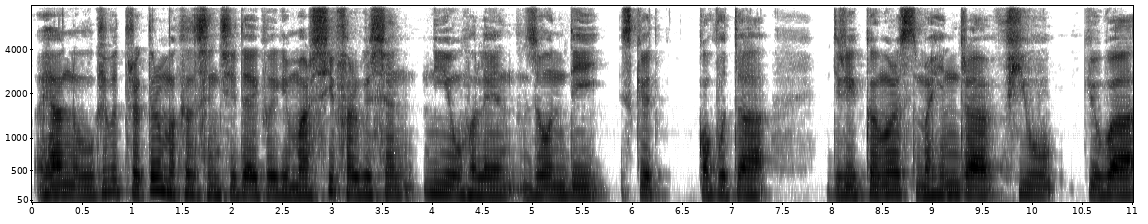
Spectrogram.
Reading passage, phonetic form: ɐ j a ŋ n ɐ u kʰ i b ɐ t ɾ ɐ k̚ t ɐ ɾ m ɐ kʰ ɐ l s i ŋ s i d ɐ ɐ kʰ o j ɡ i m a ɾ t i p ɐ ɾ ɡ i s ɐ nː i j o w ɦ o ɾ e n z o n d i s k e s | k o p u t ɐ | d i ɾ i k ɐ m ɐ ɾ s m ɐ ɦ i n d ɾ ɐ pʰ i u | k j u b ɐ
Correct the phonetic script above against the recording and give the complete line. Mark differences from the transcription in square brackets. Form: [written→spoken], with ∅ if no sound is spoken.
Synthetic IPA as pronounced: ɐ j a ŋ n ɐ u kʰ i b ɐ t ɾ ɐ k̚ t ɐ ɾ m ɐ kʰ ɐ l s i ŋ s i d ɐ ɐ kʰ o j ɡ i m a ɾ [t→s] i [p→pʰ] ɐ ɾ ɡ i s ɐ nː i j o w ɦ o [ɾ→l] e n z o n d i s k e [s→t] | k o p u t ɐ | d i ɾ i k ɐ m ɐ ɾ s m ɐ ɦ i n d ɾ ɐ pʰ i u | k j u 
